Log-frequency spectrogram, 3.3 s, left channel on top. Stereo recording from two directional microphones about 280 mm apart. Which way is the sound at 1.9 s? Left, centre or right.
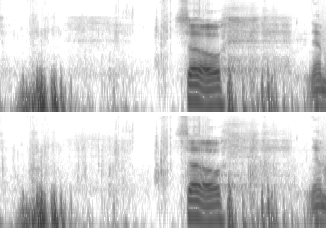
Left.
